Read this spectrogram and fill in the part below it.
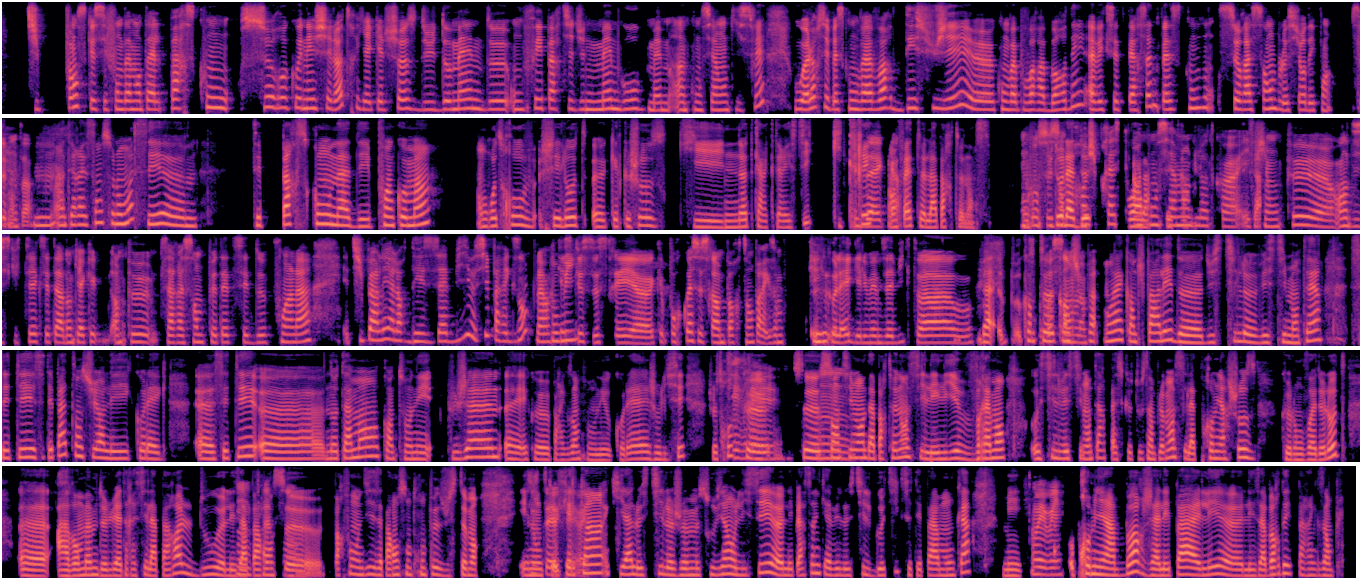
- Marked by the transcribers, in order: stressed: "se"; stressed: "même"; stressed: "des"; other background noise; other noise; drawn out: "heu"; stressed: "vraiment"
- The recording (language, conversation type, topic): French, podcast, Qu’est-ce qui crée un véritable sentiment d’appartenance ?
- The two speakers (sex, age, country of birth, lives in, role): female, 35-39, France, France, guest; female, 35-39, France, Germany, host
